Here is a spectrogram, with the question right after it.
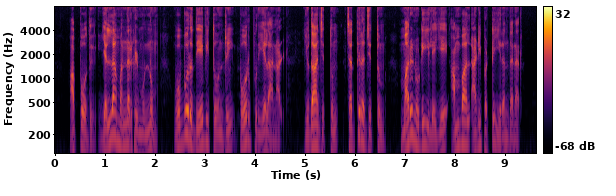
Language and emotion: Tamil, neutral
